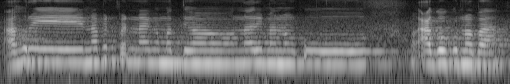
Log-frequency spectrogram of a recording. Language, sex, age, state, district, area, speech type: Odia, female, 45-60, Odisha, Nayagarh, rural, spontaneous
